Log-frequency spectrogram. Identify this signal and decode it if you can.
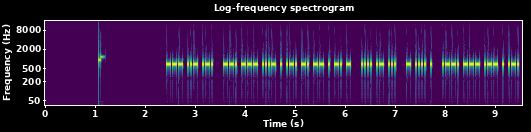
Morse code, heard as a keyed tone, about 40 wpm, 700 Hz. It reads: OUR GOVERNMENT HAS THE POWER
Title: Sentences from Top 1000 Words - Review Part 3 - 40wpm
